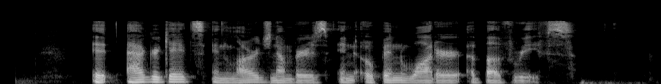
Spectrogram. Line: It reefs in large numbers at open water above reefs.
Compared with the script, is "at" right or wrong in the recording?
wrong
